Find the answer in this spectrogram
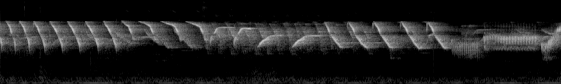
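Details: Canary singing a fast series of downslurred whistled notes, then looping slides and a steady high buzzy tone at the end, loud and continuous.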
